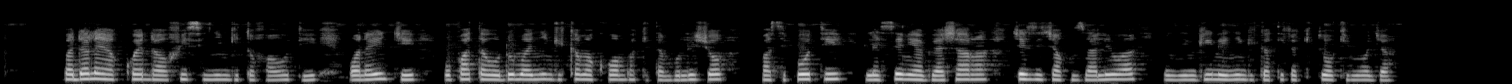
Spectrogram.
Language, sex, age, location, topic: Swahili, female, 36-49, Wajir, government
